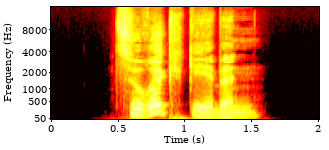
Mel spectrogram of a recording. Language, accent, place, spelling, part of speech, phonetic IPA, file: German, Germany, Berlin, zurückgäben, verb, [t͡suˈʁʏkˌɡɛːbn̩], De-zurückgäben.ogg
- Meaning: first/third-person plural dependent subjunctive II of zurückgeben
